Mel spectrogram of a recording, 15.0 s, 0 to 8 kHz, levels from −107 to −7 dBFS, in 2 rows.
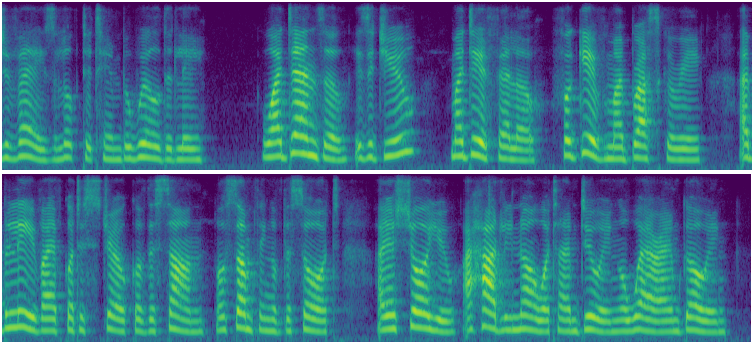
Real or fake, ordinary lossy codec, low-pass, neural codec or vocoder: real; Opus, 32 kbps; 7.2 kHz; none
